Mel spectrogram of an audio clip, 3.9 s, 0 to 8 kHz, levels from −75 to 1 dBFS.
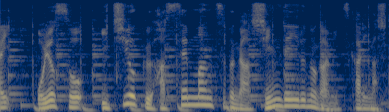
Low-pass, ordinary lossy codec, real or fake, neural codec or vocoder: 7.2 kHz; Opus, 64 kbps; real; none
